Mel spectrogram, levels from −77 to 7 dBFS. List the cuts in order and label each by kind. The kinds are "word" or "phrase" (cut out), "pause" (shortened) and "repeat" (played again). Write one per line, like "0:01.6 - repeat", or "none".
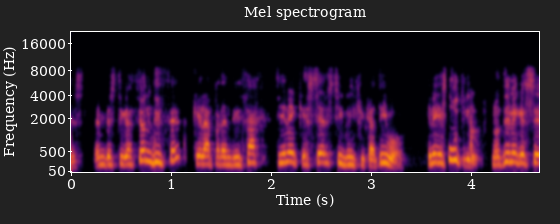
0:03.7 - word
